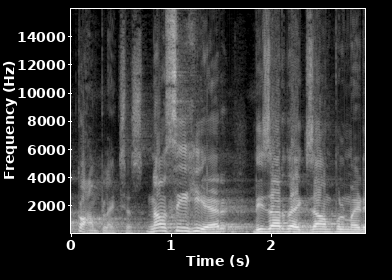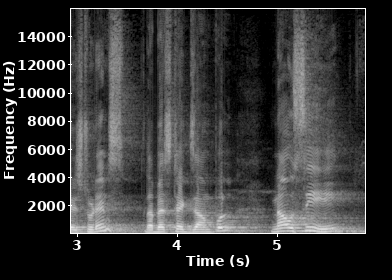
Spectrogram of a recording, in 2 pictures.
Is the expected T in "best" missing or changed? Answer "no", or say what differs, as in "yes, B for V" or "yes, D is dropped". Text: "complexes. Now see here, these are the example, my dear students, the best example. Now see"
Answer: no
